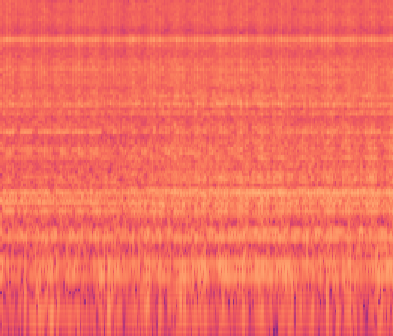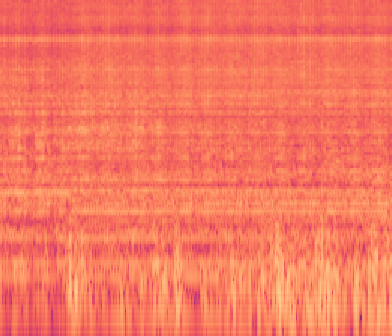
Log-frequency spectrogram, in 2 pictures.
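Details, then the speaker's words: Electric scroll saw after modification to stop the wood slapping the steel table plate: even motor hum and fast light cutting chatter with no impact noise; cutting quietly and normally after the fix. "ตัวนะครับแทบจะไม่ได้ยินเสียงอ่าตัวไม้กระทบกับแผ่นเหล็กเลยแต่มันจะไม่ได้ยินเสียงดังเลยนะครับอ่าจ๋าได้ยินแค่เสียงเครื่องนะครับ"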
